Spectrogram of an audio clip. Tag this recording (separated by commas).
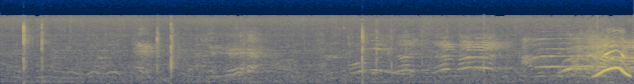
Horse, Speech, Clip-clop, Animal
